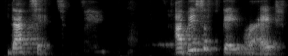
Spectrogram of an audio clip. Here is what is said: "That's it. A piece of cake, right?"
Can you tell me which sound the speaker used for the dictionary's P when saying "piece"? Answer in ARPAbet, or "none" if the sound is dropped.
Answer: B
